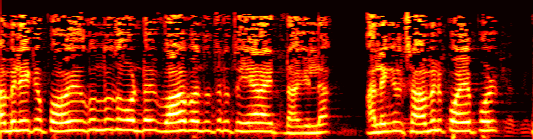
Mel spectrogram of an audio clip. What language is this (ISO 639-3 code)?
mal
